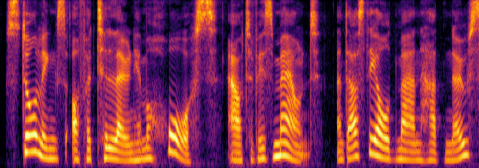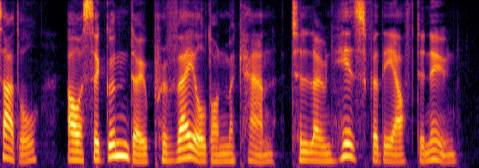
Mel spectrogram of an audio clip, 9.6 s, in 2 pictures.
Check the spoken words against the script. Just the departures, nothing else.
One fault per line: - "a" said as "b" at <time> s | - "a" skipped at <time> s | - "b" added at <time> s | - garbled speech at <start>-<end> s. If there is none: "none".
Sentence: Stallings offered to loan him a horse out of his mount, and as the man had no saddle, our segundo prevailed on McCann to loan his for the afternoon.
- "old" added at 3.8 s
